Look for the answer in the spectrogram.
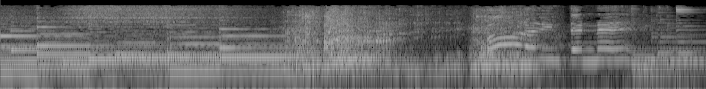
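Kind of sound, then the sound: animal, tiger roar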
